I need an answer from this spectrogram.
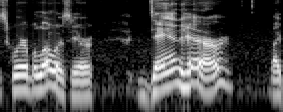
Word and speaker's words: Herer: in the secret square below is here dan hair might pronounce that correctly yes sir how about that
